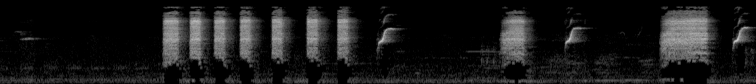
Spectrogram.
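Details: Ashy drongo, played as a lure to make other birds start singing quickly: a rapid run of seven harsh, buzzy notes, then a rising whistle, a longer rasp, another upslurred whistle and a final drawn-out rasp, in a quiet room with a low hum.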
